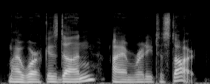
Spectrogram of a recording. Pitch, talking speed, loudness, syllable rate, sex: 130 Hz, 255 wpm, -18 LUFS, 5.7 syllables/s, male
